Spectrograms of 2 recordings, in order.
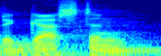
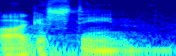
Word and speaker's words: Augustine: I pronounce it Augustine, because that's the way I learned it. But people also pronounce it Augustine.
